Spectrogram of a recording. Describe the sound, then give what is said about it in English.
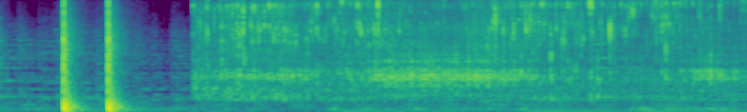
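Two sharp clicks, then a steady stream of lighter fluid pouring and splattering onto a table, close up and continuous for several seconds with no talking. “There's no need to pour lighter fluid on that table.”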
